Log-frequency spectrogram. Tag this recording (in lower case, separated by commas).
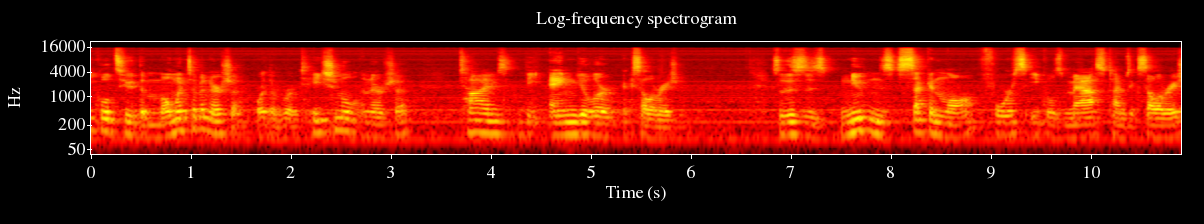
speech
